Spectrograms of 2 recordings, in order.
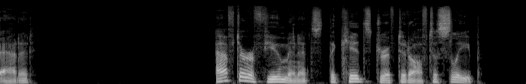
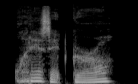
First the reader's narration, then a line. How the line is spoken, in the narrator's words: whispered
